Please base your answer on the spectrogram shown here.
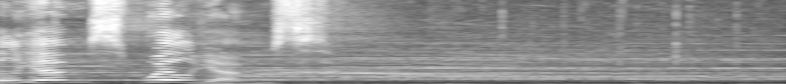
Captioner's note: audience cheers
